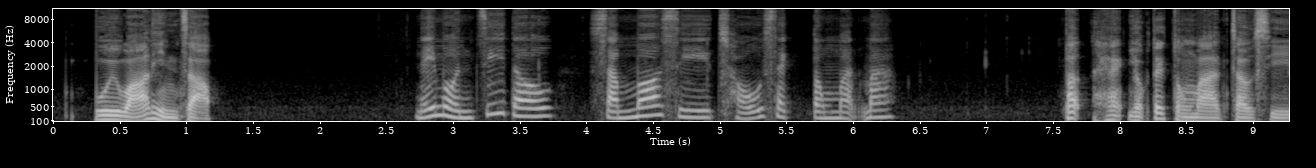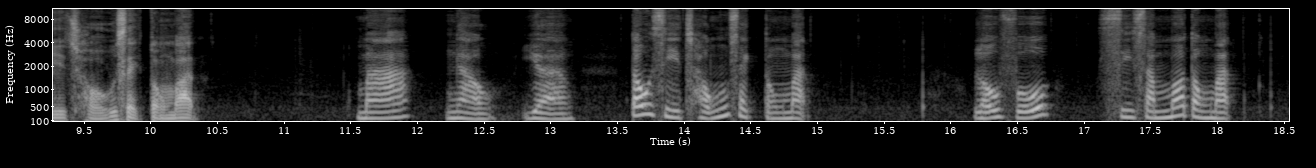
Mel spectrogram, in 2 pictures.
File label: conversation, Kantonese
